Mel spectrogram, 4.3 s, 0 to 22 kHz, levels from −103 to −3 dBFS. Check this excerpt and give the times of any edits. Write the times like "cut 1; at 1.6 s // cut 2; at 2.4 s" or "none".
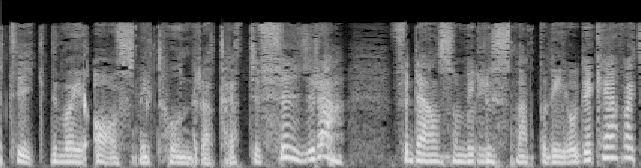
none

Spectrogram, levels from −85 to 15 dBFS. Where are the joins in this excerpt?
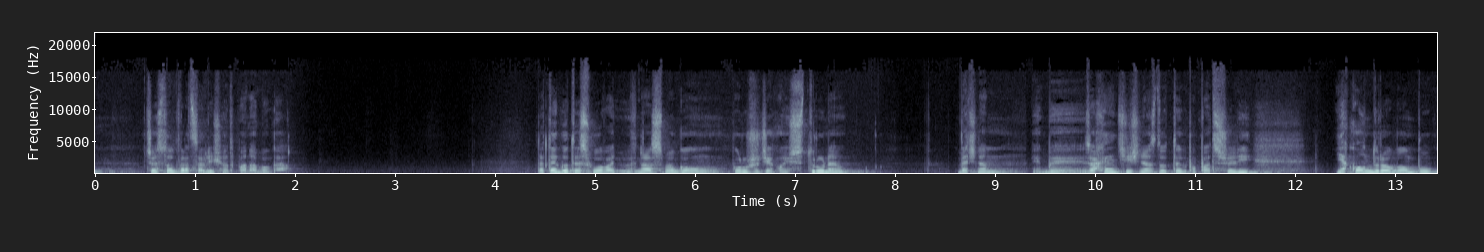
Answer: cut 1; at 5.2 s // cut 2; at 9.3 s // cut 3; at 10.9 s

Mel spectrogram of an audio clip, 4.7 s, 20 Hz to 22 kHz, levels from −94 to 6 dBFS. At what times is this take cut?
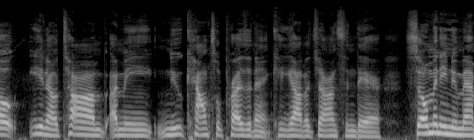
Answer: none

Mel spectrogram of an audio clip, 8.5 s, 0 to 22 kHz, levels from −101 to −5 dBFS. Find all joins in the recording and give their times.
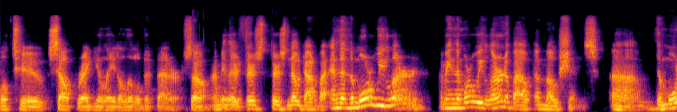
cut 1; at 5.4 s // cut 2; at 7.5 s

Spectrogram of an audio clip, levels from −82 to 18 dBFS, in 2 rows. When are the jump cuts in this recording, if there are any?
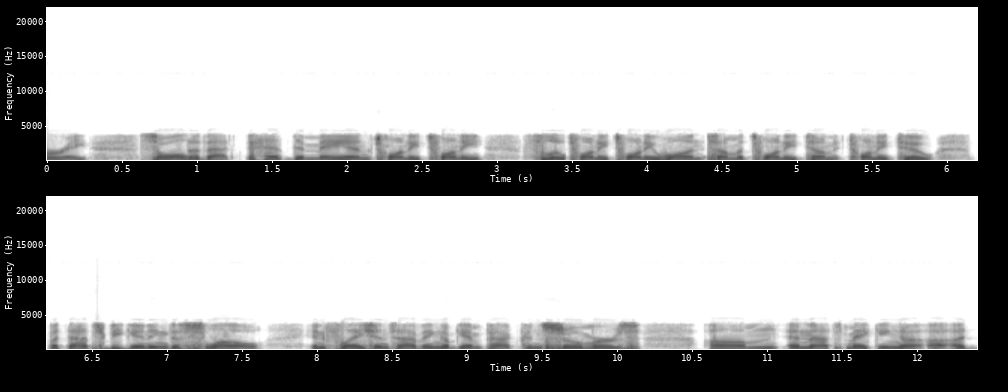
cut 1; at 0.9 s // cut 2; at 1.6 s // cut 3; at 2.2 s // cut 4; at 3.4 s // cut 5; at 4.4 s // cut 6; at 6.6 s // cut 7; at 8.9 s // cut 8; at 9.3 s

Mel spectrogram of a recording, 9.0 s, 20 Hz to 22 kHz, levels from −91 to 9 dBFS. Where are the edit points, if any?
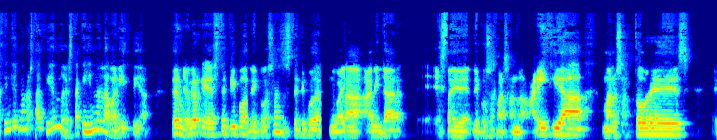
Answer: cut 1; at 2.3 s // cut 2; at 3.1 s // cut 3; at 4.0 s // cut 4; at 4.3 s // cut 5; at 5.6 s // cut 6; at 6.2 s

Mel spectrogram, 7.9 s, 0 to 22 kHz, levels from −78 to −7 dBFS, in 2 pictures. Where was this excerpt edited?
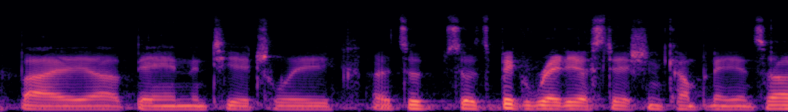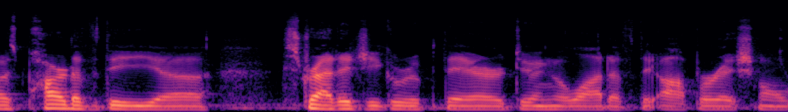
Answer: cut 1; at 1.8 s

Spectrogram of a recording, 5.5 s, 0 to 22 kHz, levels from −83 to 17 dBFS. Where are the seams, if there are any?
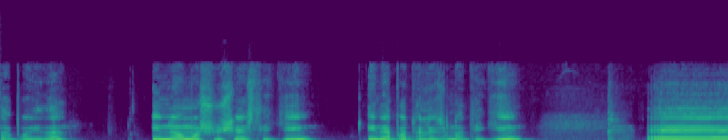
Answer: none

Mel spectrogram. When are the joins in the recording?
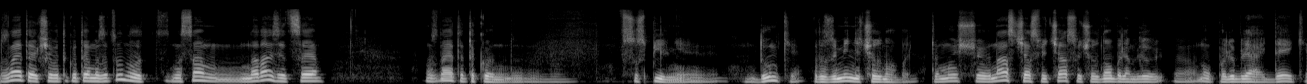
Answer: cut 1; at 9.2 s

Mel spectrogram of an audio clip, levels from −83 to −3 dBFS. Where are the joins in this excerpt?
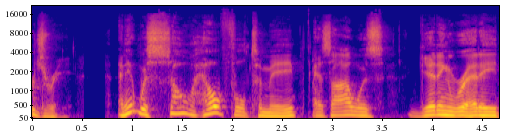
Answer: cut 1; at 2.7 s

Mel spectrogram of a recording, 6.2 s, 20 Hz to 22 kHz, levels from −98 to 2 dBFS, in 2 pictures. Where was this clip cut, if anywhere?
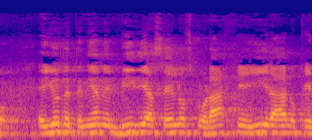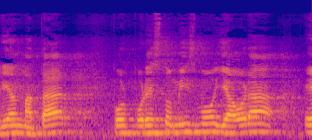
none

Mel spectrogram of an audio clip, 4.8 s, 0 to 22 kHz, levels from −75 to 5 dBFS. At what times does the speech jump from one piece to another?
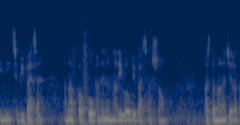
cut 1; at 1.9 s

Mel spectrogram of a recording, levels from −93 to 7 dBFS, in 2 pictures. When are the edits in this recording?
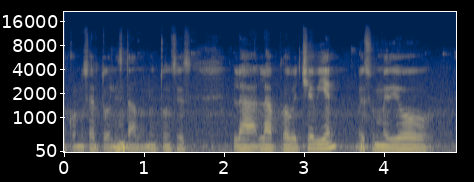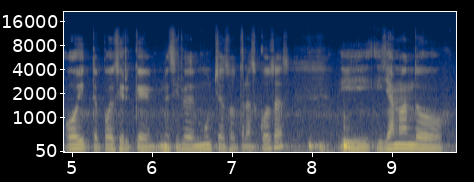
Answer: none

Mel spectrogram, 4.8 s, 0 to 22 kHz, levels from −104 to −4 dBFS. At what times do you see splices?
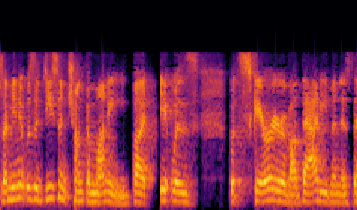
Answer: cut 1; at 2.1 s

